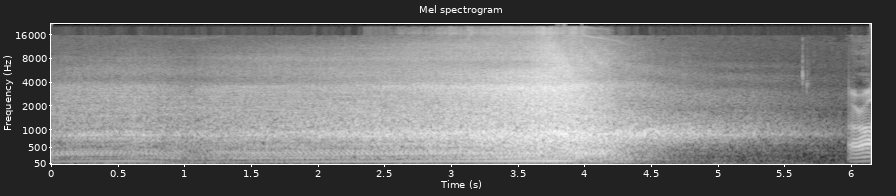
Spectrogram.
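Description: Isuzu D-Max four-wheel drive fitted with a Torqit aftermarket exhaust, its engine note building steadily as the vehicle approaches and passes close by, peaking mid-way then fading away.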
